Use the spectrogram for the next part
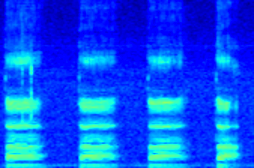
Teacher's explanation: Huruf ta itu ada di ujung lidah bertemu dengan pangkal gigi seri bagian atas. Ta. Ada sedikit hams tapi nggak boleh terlalu banyak ya karena dia berharokat ya.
